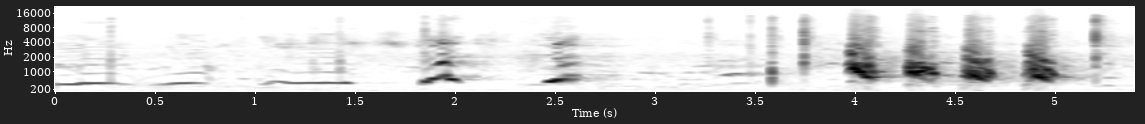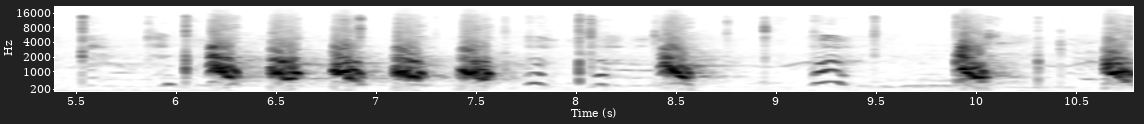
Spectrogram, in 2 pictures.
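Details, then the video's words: Dogs barking: a few soft whines open the recording, then loud, sharp barks come in quick runs of several per second, with short pauses between bursts. "Dogs Barking Sound Effect"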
